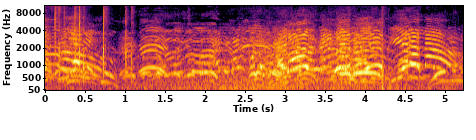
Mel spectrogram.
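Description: A football is kicked on grass.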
